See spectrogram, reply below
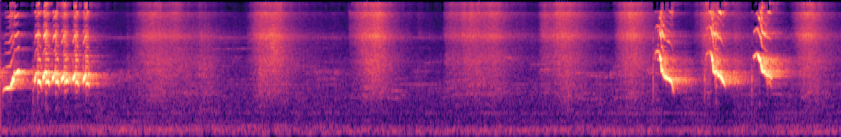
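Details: Greater green leafbird song used as a master recording to provoke another bird into singing: a buzzy trilled burst near the start, then three quick downward-sweeping whistled notes near the end, over a low background hum.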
